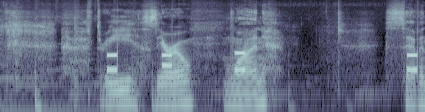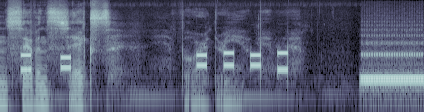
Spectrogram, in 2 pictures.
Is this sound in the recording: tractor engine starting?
no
